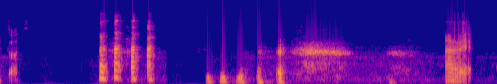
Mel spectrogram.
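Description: A young woman laughs through an online call.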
